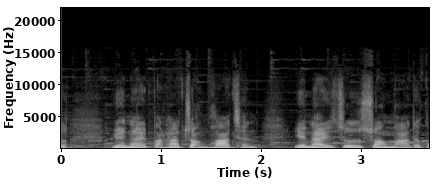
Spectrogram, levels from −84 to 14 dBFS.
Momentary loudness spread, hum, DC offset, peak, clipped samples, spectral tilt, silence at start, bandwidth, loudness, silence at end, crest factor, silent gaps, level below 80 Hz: 9 LU; none; 0.7%; 0 dBFS; under 0.1%; -7 dB/octave; 0 s; 11.5 kHz; -16 LUFS; 0 s; 14 dB; none; -40 dBFS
